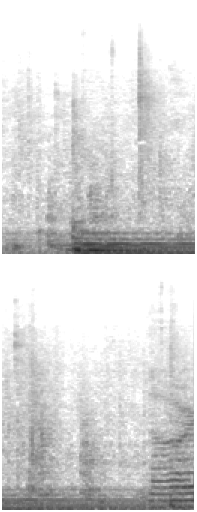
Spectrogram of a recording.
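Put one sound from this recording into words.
A guitar plays sustained notes.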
